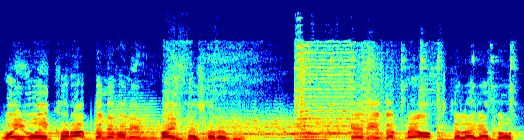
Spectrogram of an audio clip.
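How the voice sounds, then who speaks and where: A man's voice: sits high, brisk, over music, natural voice. An actor playing a flustered, deferential male employee in a sitcom, stammering and repeating himself. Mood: flustered, pleading. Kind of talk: sitcom acting.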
